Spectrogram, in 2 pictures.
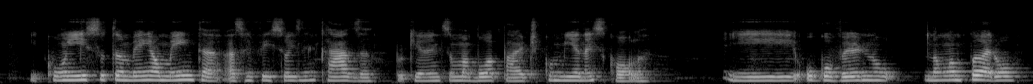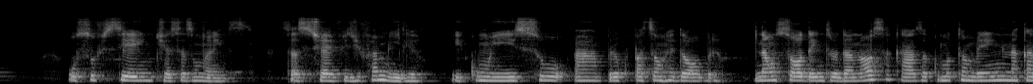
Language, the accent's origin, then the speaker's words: Portuguese; São Bernardo do Campo, São Paulo, Brazil; sou de São Bernardo do Campo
